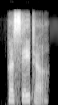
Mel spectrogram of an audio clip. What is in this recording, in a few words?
"peseta", Indian; Dictionary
